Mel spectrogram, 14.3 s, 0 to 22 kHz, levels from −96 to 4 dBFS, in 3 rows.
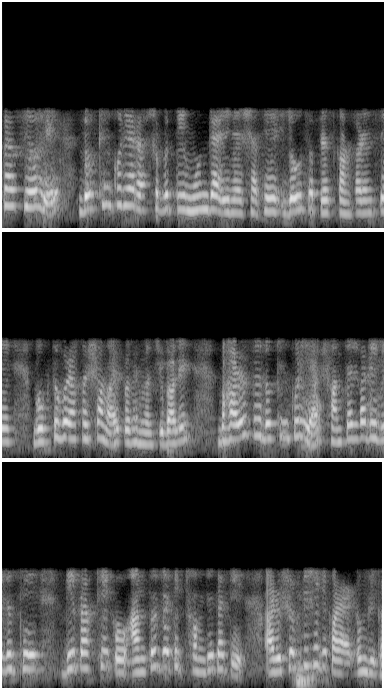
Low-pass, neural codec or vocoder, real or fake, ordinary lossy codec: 3.6 kHz; codec, 44.1 kHz, 2.6 kbps, DAC; fake; none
